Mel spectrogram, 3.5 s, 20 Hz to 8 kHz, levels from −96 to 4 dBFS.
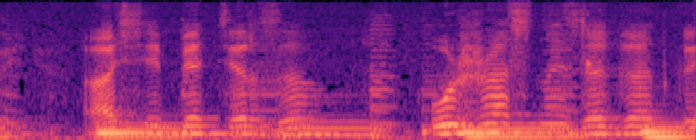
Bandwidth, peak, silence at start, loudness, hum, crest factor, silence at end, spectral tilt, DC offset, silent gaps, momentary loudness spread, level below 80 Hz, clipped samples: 8 kHz; -6 dBFS; 0 s; -22 LUFS; none; 16 dB; 0 s; -7 dB/octave; under 0.1%; none; 12 LU; -36 dBFS; under 0.1%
